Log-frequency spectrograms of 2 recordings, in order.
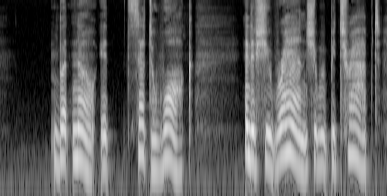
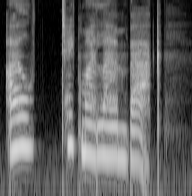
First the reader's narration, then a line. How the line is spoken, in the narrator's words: she said, as softly as she could and still be heard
